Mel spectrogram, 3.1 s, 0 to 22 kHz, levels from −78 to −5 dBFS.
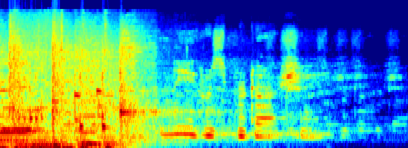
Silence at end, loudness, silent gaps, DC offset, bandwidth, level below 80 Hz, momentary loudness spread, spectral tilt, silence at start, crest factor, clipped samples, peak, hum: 0.65 s; -13 LUFS; none; under 0.1%; 17 kHz; -18 dBFS; 12 LU; -4 dB/octave; 0 s; 12 dB; 0.4%; 0 dBFS; none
